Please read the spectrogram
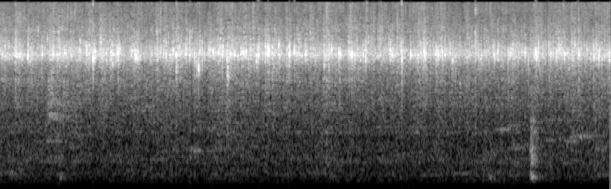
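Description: Rice-flour-coated black pomfret (halwa) shallow-frying in oil on a hot tawa: a steady sizzle with fine crackles.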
